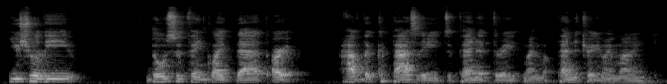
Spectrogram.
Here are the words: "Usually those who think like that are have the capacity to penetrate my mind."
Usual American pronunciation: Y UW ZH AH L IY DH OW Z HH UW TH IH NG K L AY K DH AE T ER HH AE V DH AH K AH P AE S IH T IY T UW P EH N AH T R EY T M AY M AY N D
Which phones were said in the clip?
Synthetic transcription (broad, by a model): Y UW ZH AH L IY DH OW S HH UW TH IH NG K L AY K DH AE T ER HH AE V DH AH K AH P AE S IH T IY T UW P EH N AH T R EY T M AY M AY N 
